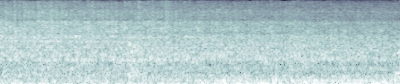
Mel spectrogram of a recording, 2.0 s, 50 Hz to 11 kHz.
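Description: International 4700-series tow truck's diesel engine running steadily at idle, a constant low hum.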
